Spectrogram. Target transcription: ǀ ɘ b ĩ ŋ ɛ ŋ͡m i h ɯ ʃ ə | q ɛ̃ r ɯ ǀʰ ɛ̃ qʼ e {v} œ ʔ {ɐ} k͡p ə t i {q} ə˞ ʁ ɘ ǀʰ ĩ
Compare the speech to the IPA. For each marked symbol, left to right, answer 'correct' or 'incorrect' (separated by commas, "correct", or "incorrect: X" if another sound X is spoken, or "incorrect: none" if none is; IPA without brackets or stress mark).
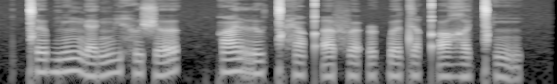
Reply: incorrect: f, incorrect: ə˞, incorrect: qʼ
